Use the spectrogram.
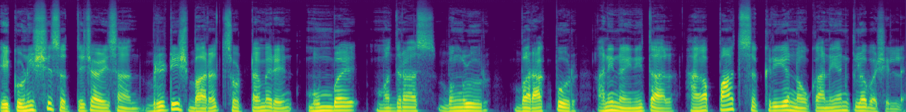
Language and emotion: Goan Konkani, neutral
